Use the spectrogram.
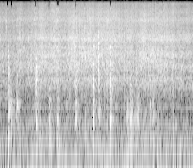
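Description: Green chili paste sizzles steadily in hot oil with cumin and curry leaves, close and even, with soft stirring scrapes breaking through the frying hiss.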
